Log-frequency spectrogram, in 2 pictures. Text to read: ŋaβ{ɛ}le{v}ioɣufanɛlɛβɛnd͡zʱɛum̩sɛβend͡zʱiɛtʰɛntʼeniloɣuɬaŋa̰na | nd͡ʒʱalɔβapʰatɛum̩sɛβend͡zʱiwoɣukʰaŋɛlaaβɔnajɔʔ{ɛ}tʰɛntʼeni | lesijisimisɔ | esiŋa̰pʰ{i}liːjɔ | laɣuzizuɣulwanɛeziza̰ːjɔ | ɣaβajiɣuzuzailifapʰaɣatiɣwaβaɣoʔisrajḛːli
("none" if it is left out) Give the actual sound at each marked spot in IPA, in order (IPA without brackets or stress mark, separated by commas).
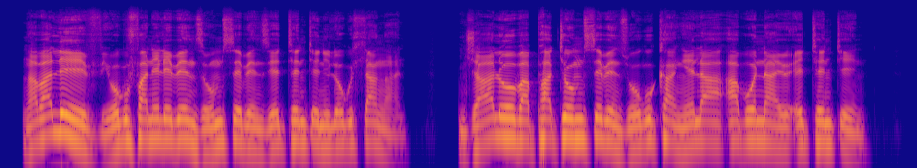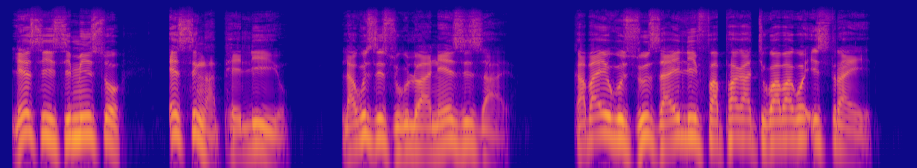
a, v, ɛ, e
